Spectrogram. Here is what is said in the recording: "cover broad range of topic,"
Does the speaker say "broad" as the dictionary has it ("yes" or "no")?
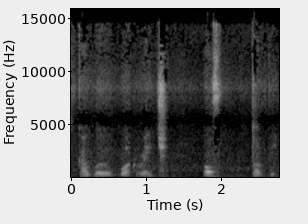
no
